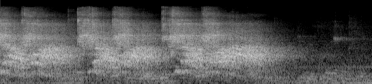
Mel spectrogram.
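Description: A group of children shout together in unison in a large echoing hall.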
